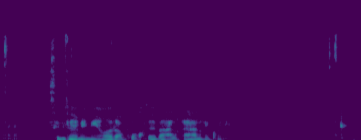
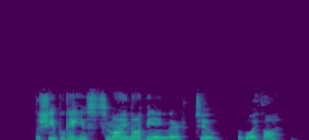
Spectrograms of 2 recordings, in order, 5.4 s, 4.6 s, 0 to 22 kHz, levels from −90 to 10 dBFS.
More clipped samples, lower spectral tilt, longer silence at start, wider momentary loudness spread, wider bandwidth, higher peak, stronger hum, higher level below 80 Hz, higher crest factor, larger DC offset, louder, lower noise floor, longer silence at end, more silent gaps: neither; first, -5 dB/octave vs -1.5 dB/octave; second, 0.05 s vs 0.55 s; about the same, 12 LU vs 10 LU; first, 16 kHz vs 8.4 kHz; second, -34 dBFS vs -14 dBFS; neither; about the same, -88 dBFS vs -84 dBFS; about the same, 20 dB vs 18 dB; neither; second, -52 LUFS vs -31 LUFS; first, under -90 dBFS vs -73 dBFS; second, 0.25 s vs 0.5 s; neither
